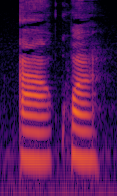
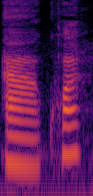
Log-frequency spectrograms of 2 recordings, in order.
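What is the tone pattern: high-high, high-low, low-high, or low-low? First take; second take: high-high; low-high. First: Both syllables have a high tone. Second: A low tone is followed by a high tone. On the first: It means cry. "two high tones" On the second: It means egg. "a low tone and a high tone"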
